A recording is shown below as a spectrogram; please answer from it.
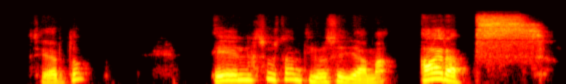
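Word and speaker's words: Ἄραψ: El sustantivo se llama áraps. Áraps trae un espíritu suave y un acento agudo en la primera sílaba.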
